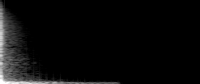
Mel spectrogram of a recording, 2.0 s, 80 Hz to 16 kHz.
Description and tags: Kick Of God Wet 022
drum, god, kit, pack, realistic, set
